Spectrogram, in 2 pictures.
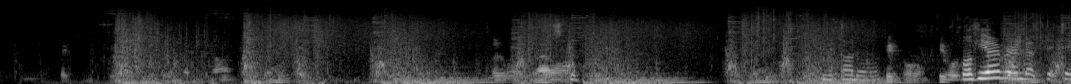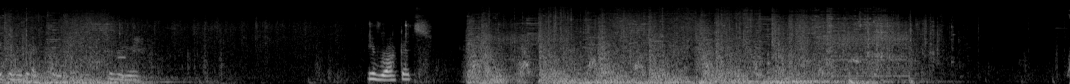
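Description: Gunshots rattle in rapid bursts.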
